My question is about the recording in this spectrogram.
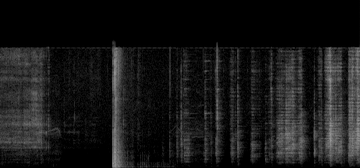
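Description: Longsword hilt being taken apart: a faint sliding rub at first, a sharp knock a little under two seconds in, then the steel crossguard scraping and clicking against the tang as it is worked off.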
